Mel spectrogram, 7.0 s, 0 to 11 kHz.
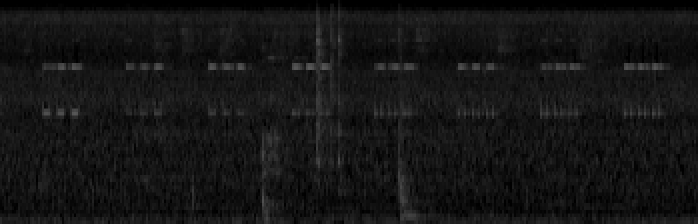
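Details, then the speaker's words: Torque wrench, set to 10 while torquing cylinder heads on a 2018 Hustler Raptor SD's Kawasaki FR691V: short high double beeps repeating about every 0.75 s, the low-battery warning. "trying to tell me the damn batter's [Music] low"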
